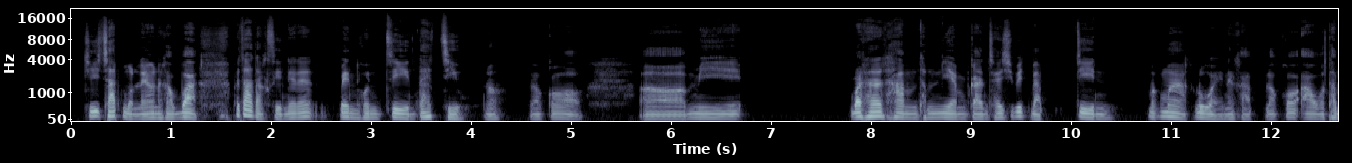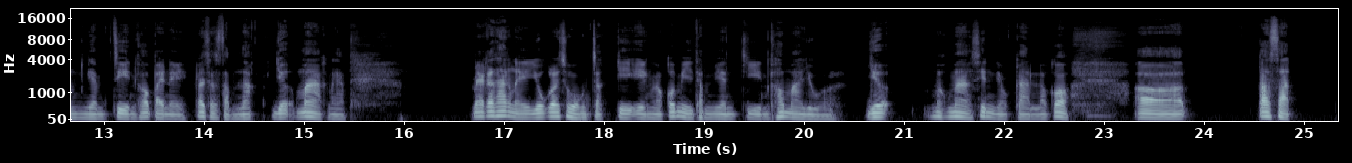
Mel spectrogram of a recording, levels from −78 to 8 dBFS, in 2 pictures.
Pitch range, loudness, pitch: 90-110 Hz, -28 LUFS, 100 Hz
